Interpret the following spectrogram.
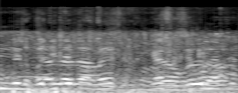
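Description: Indistinct voices of people talking nearby, with low wind rumble on the microphone.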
